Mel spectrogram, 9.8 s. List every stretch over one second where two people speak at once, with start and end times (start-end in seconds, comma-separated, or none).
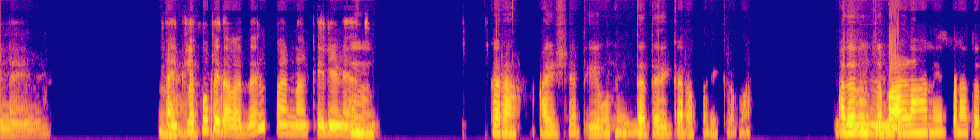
none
